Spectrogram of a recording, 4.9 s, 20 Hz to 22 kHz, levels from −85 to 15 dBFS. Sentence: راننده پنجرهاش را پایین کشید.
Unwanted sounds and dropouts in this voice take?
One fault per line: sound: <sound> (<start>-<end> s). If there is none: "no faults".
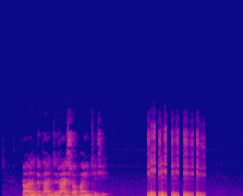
sound: laugh (2.9-4.1 s)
